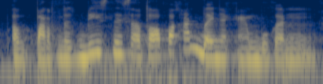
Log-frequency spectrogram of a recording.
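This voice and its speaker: A woman's voice: mid-range voice, expressive, quick pace, darkish tone. A woman guest telling her faith story in a candid, chatty way, laughing between phrases. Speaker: interview guest. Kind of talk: casual faith testimony.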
